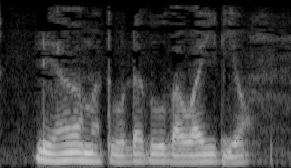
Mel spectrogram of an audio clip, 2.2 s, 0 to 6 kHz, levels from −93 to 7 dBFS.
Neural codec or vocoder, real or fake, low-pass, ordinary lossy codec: codec, 16 kHz, 16 kbps, FreqCodec, smaller model; fake; 5.4 kHz; MP3, 24 kbps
